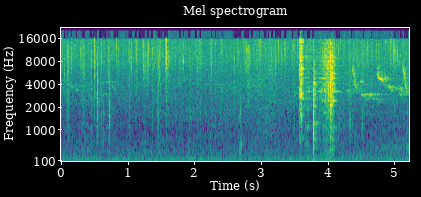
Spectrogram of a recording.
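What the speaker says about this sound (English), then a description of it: "Hear that bubbling? It's boiling." Wine potion simmering in a cauldron over a flame in Kingdom Come Deliverance 2, a quiet steady bubbling and low fire crackle, with a couple of sharp clinks of cookware near the end and no voices.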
